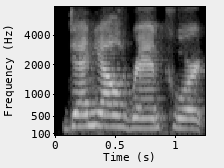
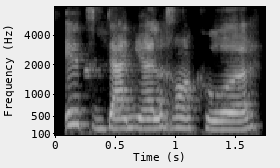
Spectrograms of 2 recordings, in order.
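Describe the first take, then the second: First: The surname is said the American way. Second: The surname is said the French way.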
